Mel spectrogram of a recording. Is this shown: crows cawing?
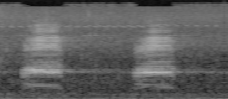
yes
